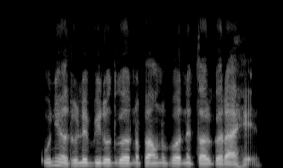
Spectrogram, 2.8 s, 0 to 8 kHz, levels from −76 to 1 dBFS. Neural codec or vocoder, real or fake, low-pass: codec, 16 kHz, 4.8 kbps, FACodec; fake; 7.2 kHz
